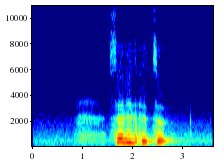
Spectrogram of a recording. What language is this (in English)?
Kabyle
